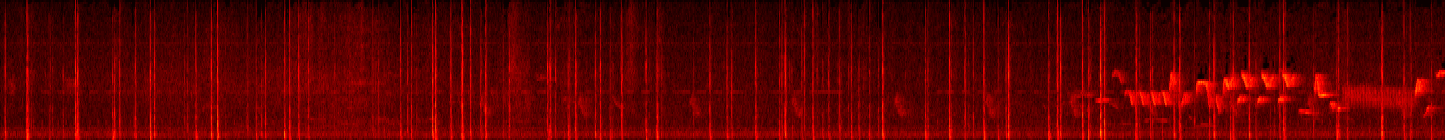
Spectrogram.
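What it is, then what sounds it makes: Cardboard box. Fingertips tap the side of a hollow purple cardboard teacake box held upright, producing a rapid, irregular stream of short, dry, hollow taps with a midrange body. Each tap dies away almost instantly over a steady low hiss, and faint high tones appear near the end.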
